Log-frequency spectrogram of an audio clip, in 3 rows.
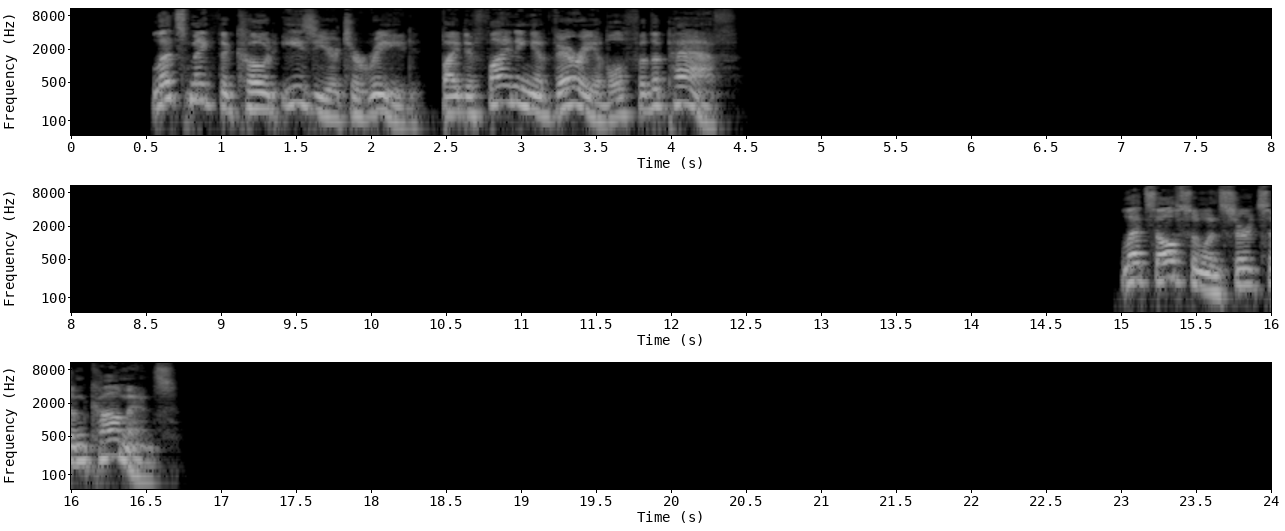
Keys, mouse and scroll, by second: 0.2 Return, 0.5-2.1 typing, 3.7 click, 3.9 click, 7.1 ctrl+c, 7.6 click, 8.0 ctrl+v, 10.6 click, 11.9-13.8 typing, 14.0 click, 14.4 Return, 15.1 ctrl+alt+3, 16.0-19.7 typing, 21.1 click, 21.4 Return, 21.9-24.0 typing.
